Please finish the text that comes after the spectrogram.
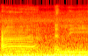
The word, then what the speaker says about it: Alicante: Apparently it's pronounced this Alicante. Yeah, so I'm saying it right.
